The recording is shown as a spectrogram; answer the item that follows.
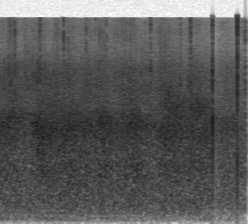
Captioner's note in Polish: oklaski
